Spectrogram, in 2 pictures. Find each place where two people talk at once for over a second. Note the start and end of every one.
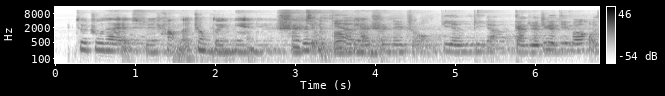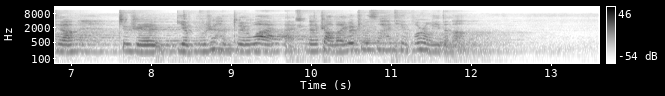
2.9-4.2

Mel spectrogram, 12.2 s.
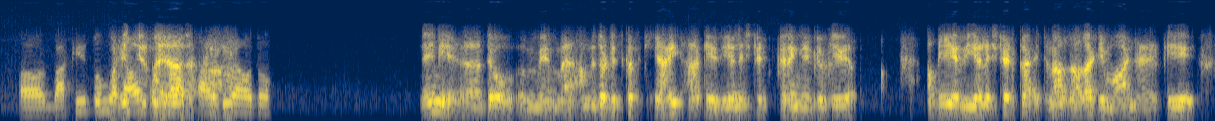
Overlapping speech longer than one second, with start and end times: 1.1-2.4

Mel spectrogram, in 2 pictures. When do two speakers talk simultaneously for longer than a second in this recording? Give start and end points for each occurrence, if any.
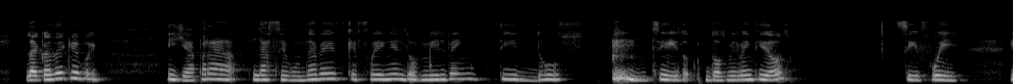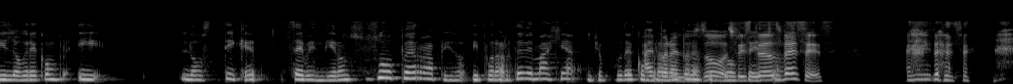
16.6-18.0

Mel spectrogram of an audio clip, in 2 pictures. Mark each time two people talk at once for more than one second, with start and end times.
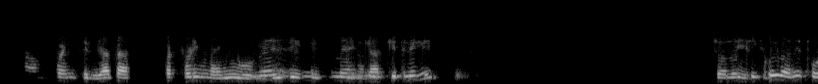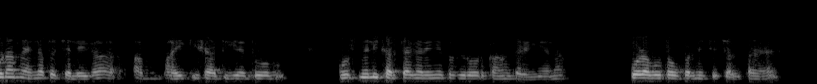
2.6-4.2

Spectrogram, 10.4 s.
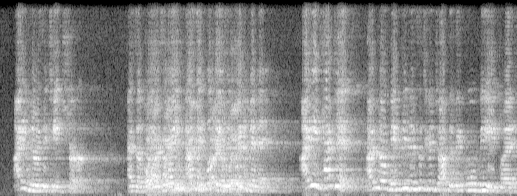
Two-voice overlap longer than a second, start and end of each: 2.9-4.8

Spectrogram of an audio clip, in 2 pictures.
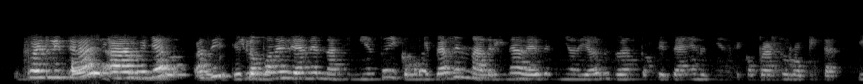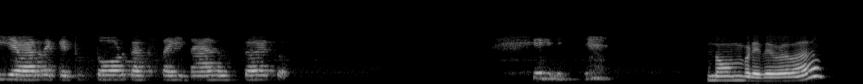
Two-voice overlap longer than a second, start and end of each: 0.7-2.8

